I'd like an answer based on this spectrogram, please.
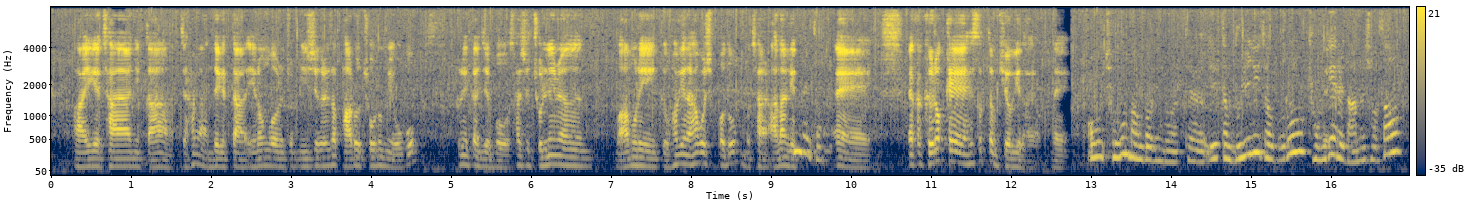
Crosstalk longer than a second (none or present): none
